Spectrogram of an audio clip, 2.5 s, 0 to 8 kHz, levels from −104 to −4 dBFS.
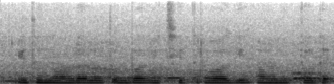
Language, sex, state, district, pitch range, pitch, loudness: Kannada, female, Karnataka, Bellary, 195-205 Hz, 195 Hz, -15 LUFS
